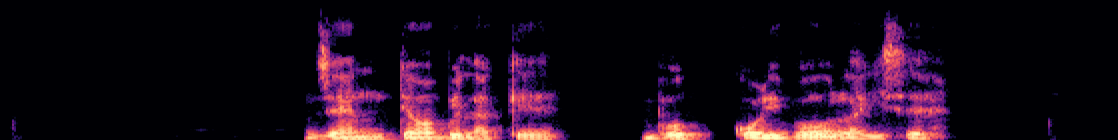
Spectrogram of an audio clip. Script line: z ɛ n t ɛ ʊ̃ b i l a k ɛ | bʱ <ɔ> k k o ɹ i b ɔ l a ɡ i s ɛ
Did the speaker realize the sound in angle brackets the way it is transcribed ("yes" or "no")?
no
